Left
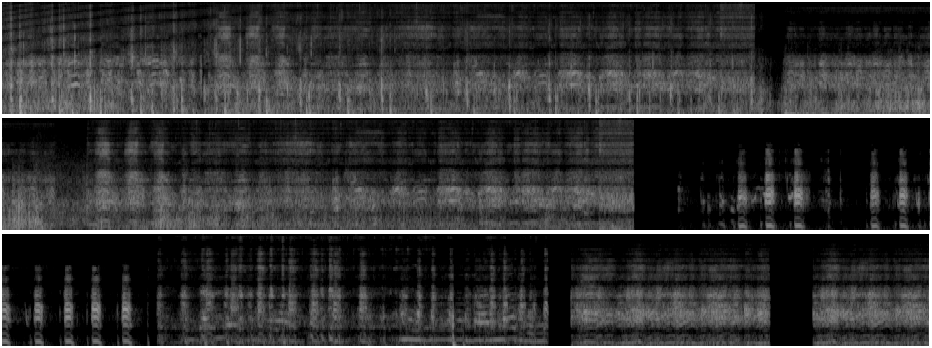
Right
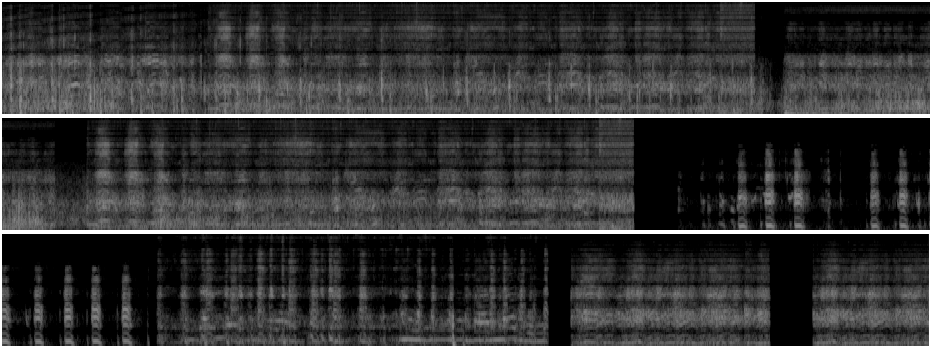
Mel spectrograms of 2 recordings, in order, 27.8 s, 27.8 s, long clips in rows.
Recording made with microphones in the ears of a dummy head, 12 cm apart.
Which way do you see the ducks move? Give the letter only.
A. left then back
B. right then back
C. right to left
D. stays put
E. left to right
D.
